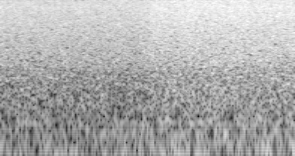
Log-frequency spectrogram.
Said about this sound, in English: Google the Nest has got some sort of white noise on it.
